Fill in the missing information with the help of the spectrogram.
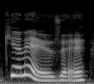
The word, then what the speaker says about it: Kanese: It's the phonetic pronunciation of my Italian last name, Kanese, but the Americanized version, as well as it sort of sounds like, if you think about it, the words can I see,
